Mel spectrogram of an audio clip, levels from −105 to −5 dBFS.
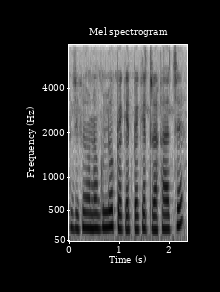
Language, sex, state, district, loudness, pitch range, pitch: Bengali, female, Assam, Hailakandi, -13 LUFS, 215-235 Hz, 225 Hz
